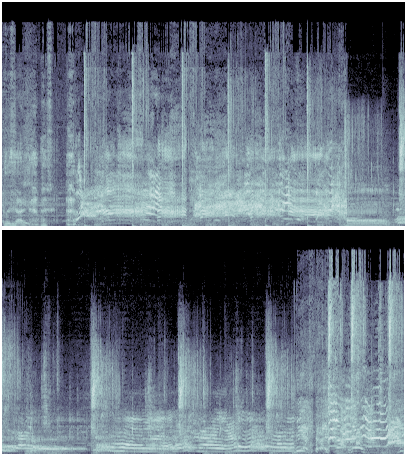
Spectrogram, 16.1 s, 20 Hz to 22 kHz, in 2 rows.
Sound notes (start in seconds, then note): 1.4 Screaming from Mia and from man; 2.5 gory sound of repeated stabs from claw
